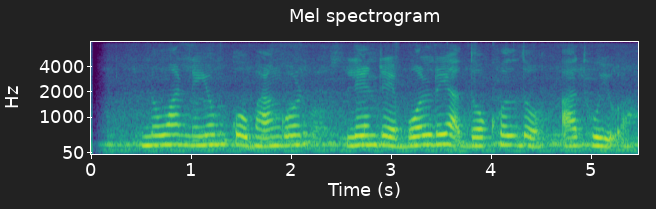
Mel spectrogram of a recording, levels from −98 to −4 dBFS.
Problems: constant background noise, low volume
